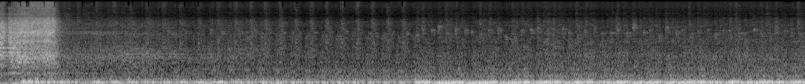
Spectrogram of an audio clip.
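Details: Square-body Chevy Blazer small-block Chevy, off the road 20 years: starter churns about three pulses a second and never catches, cranks but won't fire; fuel delivery being checked, cause unconfirmed.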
